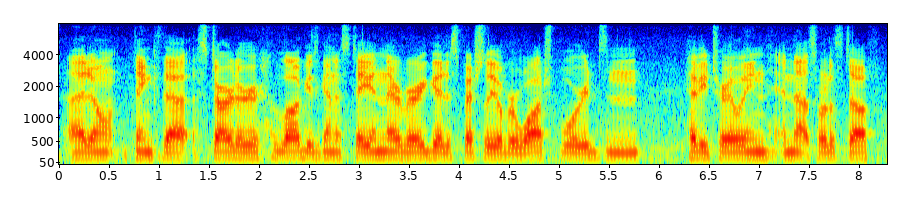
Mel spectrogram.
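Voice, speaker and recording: Worn-out male vlogger, mid-pitched, casual and rambling, outdoors with faint background noise. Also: monotone, moderate pace, hardly any pauses, a bit bright. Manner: rambling, easygoing, with many fillers and laughs. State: tired. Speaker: vlogger working on his truck. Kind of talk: casual off-the-cuff vlog talk. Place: outdoors beside a truck in hot weather.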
